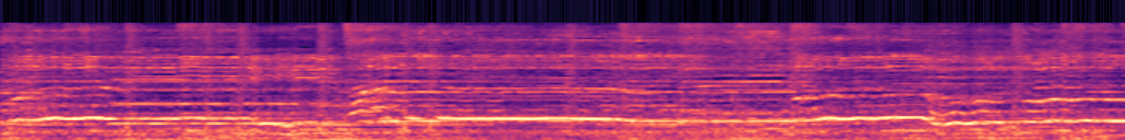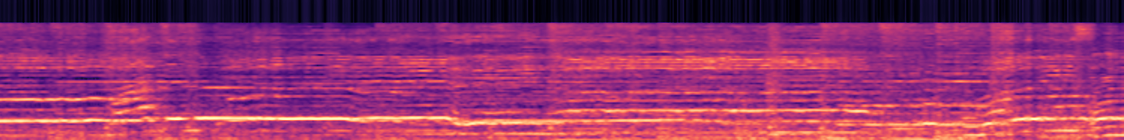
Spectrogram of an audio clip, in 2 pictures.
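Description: Live worship music: a singer holds long, sustained notes that slide from one pitch to the next over a band with a steady bass.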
